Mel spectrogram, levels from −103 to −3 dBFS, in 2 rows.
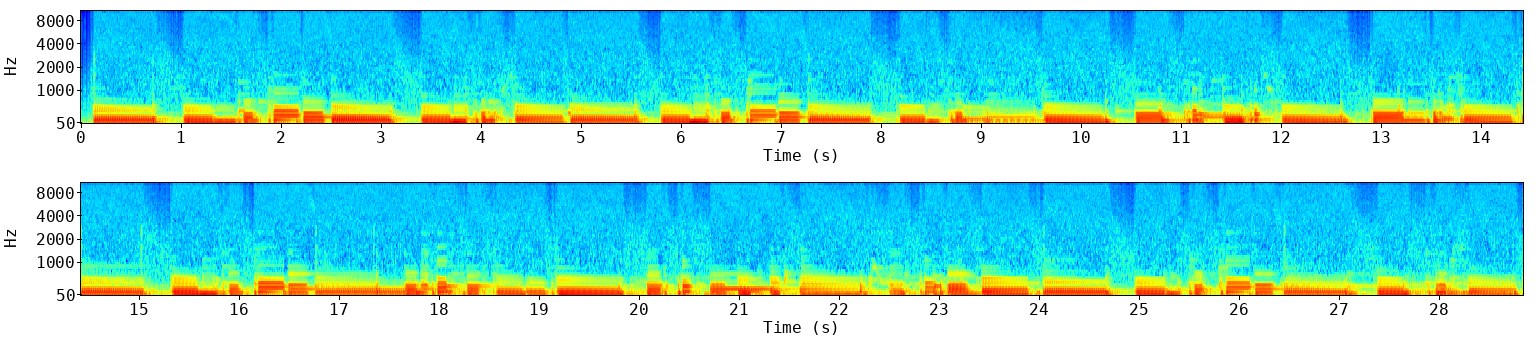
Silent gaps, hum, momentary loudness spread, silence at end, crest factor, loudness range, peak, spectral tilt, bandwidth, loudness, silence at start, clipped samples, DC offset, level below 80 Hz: none; none; 6 LU; 0 s; 14 dB; 3 LU; -6 dBFS; -10 dB/octave; 11 kHz; -22 LUFS; 0.1 s; under 0.1%; 0.4%; -28 dBFS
